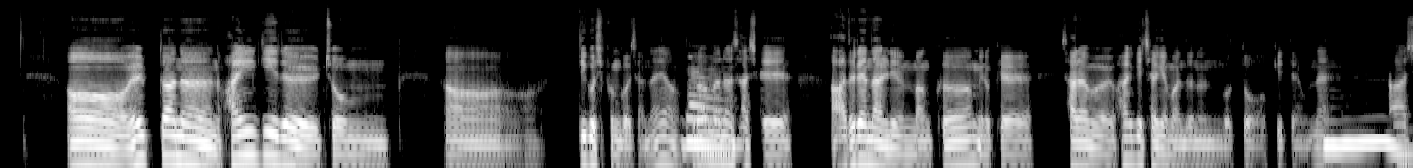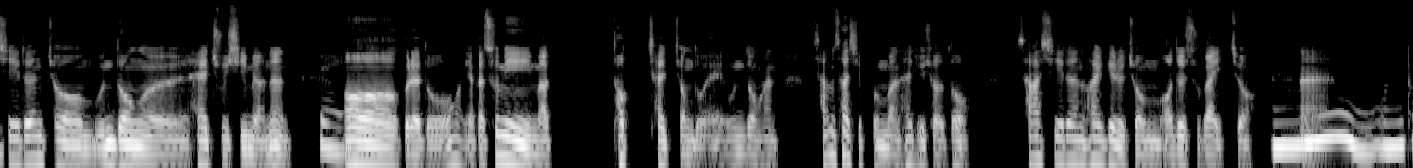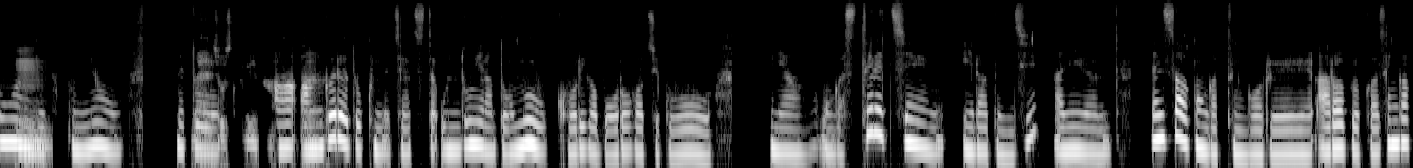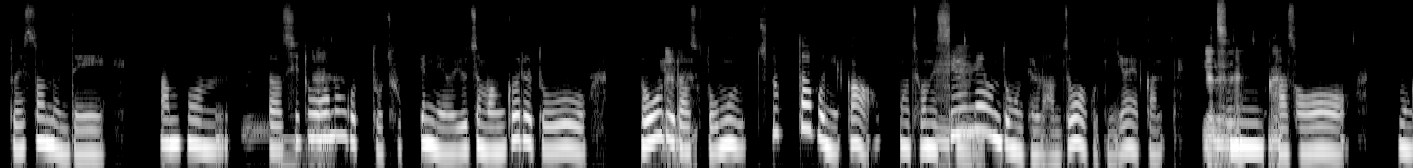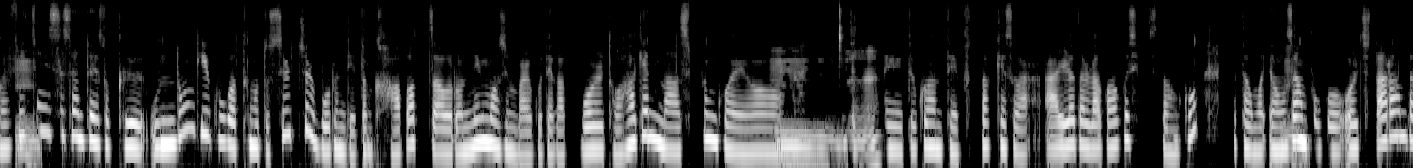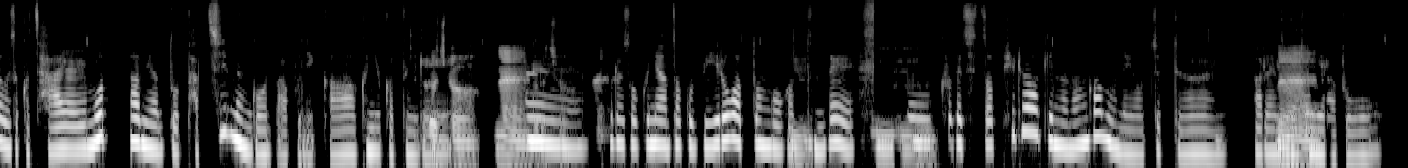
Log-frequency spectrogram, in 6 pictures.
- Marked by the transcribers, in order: other background noise; tapping; in English: "짐"; put-on voice: "피트니스"
- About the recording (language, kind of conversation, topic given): Korean, advice, 정신적 피로 때문에 깊은 집중이 어려울 때 어떻게 회복하면 좋을까요?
